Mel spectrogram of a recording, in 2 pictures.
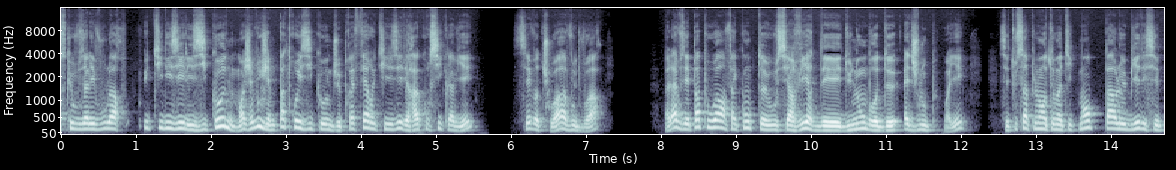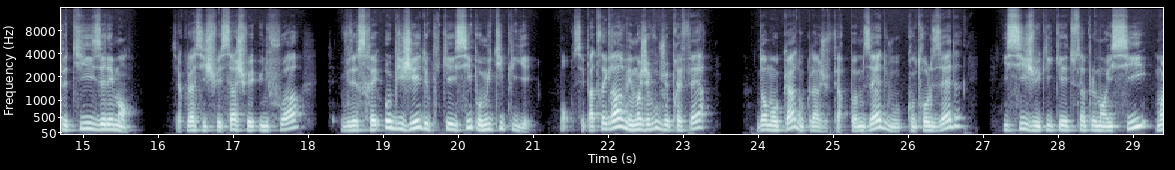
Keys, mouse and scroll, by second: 8.4-9.5 scroll, 9.5-14.2 scroll down 1, 15.3-16.9 middle drag, 16.9-17.9 drag, 19.6-28.6 drag, 23.8 Escape, 25.0 z, 26.8 Escape.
